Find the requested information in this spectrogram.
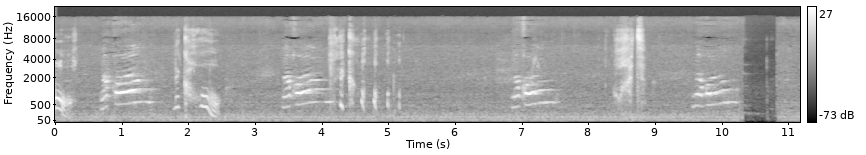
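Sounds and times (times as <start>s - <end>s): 
steady hum: 0.0s - 11.1s
speech: 0.1s - 0.9s, 1.8s - 2.6s, 3.6s - 4.6s
drawn-out cat meow with speech-like inflection: 0.7s - 1.6s, 3.4s - 4.1s, 6.8s - 7.6s, 9.6s - 10.3s
laughter: 4.1s - 5.4s.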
